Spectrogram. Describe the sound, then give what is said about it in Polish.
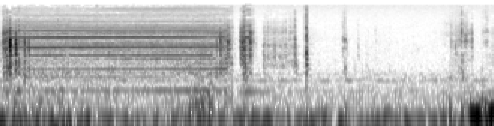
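A camera's zoom lens mechanism motor whirs steadily with a tonal, buzzing whine for about a second and a half, then stops, followed by a few faint mechanical clicks and ticks; recorded in a studio. “I właśnie przyniosłem swój aparat fotograficzny do studia i nagrywałem pracę tych mechanizmów, które robią zoom w tym aparacie.”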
